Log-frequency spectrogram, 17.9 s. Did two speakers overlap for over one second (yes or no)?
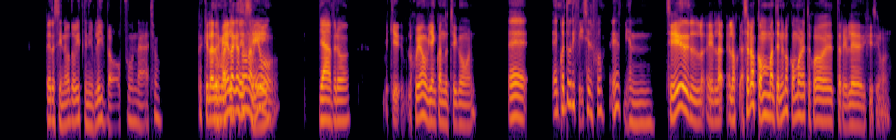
yes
